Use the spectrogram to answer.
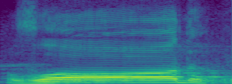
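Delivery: "ज़ाद" heavy, with a long held vowel; pronunciation demo. Shown as a demonstration. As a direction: stretch "ज़ाद" out on a level tone. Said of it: "इस तरह से". ("ज़ाद" को खींचकर मोटा पढ़ें)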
